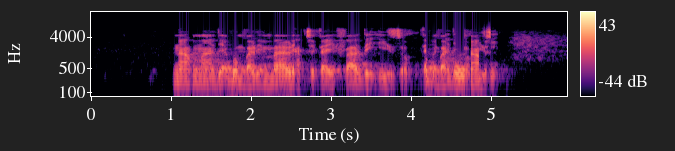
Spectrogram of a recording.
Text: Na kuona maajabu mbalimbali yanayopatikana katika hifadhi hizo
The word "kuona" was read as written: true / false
false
